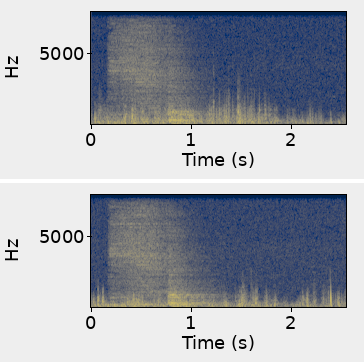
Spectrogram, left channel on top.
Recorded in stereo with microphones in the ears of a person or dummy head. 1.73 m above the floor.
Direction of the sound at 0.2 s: 25° left (ahead or behind).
